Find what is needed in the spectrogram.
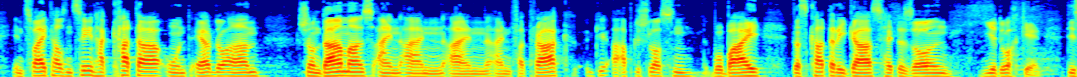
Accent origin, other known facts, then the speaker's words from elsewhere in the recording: United States; German is a second language; Und das muss jetzt gesagt werden als Amerikaner, und ich bin ein sehr stolzer Amerikaner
